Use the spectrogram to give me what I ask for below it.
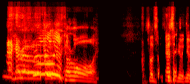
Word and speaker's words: McIlroy: Rory McIlroy. McIlroy.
